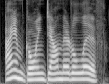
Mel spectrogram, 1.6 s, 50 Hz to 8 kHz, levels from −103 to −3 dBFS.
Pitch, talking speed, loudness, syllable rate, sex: 220 Hz, 255 wpm, -15 LUFS, 5.6 syllables/s, female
